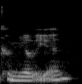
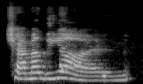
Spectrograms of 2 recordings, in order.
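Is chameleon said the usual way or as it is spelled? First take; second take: usual; as spelled. First: The word has its usual standard pronunciation. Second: The word is sounded out following its spelling. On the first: The speaker calls it right. "before people bullied me into saying chameleon" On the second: The speaker calls it wrong. "That's how it's spelled"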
